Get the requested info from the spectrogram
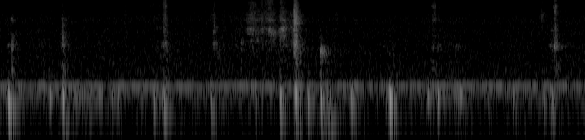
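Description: Faint, irregular soft taps and light clicks of a Stampin' Seal tape runner being rolled along a small piece of paper on a craft mat, over a steady low hum.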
